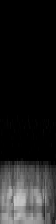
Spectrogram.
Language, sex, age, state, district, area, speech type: Kannada, male, 18-30, Karnataka, Koppal, rural, conversation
